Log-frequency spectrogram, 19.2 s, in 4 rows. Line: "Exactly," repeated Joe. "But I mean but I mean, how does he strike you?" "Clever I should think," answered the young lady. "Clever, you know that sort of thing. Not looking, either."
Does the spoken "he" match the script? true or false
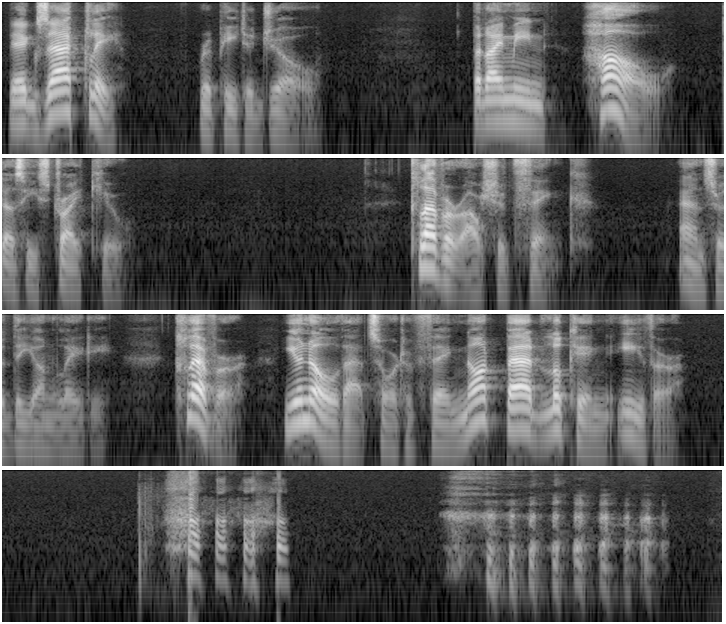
true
